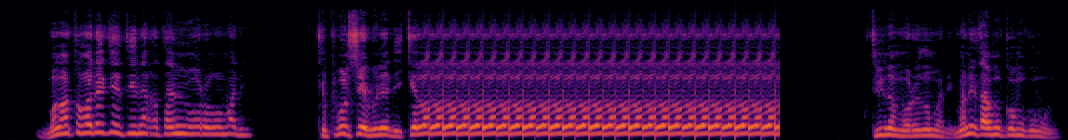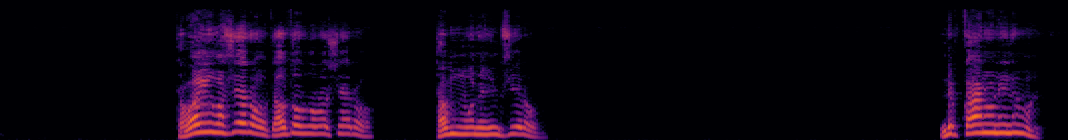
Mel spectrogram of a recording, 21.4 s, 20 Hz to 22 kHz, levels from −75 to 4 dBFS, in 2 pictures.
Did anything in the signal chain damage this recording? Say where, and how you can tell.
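Yes. From 4.29 s to 7.79 s, right after "ke polsie mene di", the speech jams into a broken-record loop: a 133 ms fragment repeats exactly, back to back, about 26 times. That's likely a stalled player or stream re-sending its last buffer, and whatever speech belonged there is gone.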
